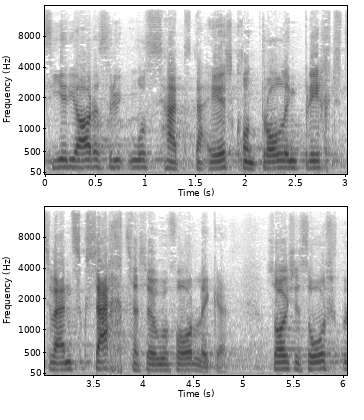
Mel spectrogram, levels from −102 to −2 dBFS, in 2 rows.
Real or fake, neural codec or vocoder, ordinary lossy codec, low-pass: real; none; none; 14.4 kHz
